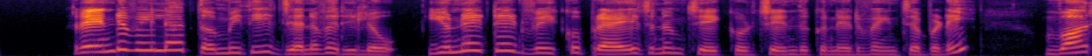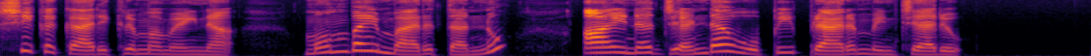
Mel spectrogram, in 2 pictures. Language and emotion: Telugu, neutral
